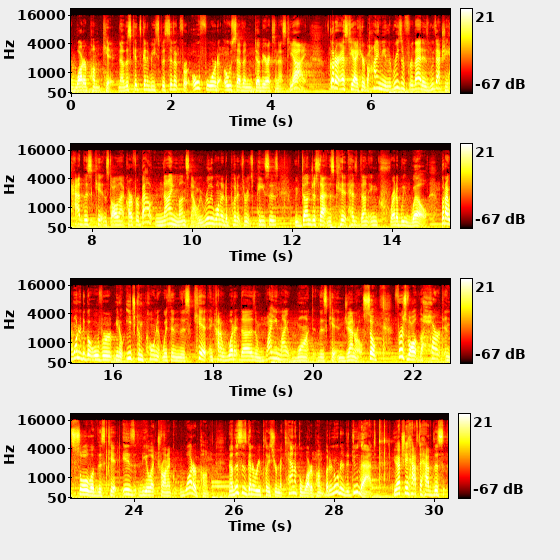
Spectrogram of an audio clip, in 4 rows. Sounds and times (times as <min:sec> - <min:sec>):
Music: 0:00.0 - 0:30.2
Speech: 0:00.0 - 0:30.2.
